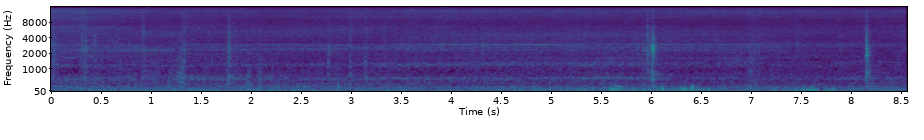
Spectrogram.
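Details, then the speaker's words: Bryan steam tractor water-tube boiler, burner just lit on gasoline during warm-up: soft steady hiss with scattered light ticks and pings as the tubes heat; burner runs evenly and sounds healthy. "So everything sounds good. It's working good. It's heating up."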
